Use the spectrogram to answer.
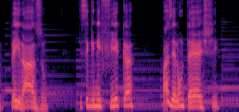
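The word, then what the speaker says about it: πειράζω: É bom lembrar que a palavra tentação, no grego, que é onde os evangelhos foram escritos, nessa linguagem, tem a palavra, a pronúncia é peirazo, que significa fazer um teste, uma experiência, colocar algo à prova para ver como se comporta.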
